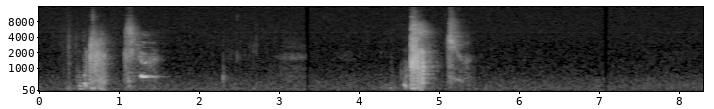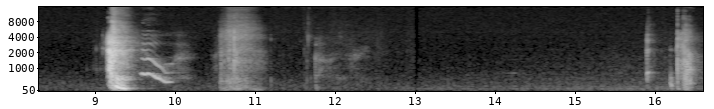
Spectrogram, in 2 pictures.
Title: Loud sneezes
